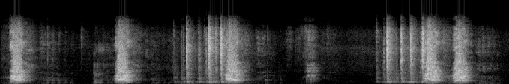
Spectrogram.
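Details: Female Bulldog barking at a lawnmower, angry: sharp broad barks in bursts, single then rapid clusters over several seconds, with a person's voice urging her on between barks.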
